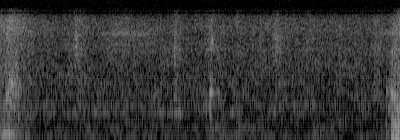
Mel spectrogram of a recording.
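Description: Near silence: a faint low room hum with a few faint soft handling ticks.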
